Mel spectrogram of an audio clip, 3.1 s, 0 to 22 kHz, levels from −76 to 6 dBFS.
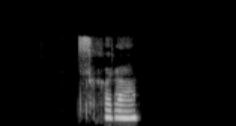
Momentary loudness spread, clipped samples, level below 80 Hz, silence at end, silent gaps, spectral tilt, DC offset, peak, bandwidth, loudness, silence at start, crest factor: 10 LU; under 0.1%; -72 dBFS; 1.3 s; none; -4.5 dB/octave; under 0.1%; -6 dBFS; 8 kHz; -21 LUFS; 1.05 s; 20 dB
